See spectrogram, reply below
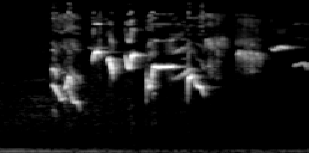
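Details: Singing orange-headed thrush in energetic 'gacoran' style, a training recording for other thrushes: a rapid jumble of varied whistles and slurred notes jumping between low and very high pitches, ending with thin high whistles, steady low hum behind.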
